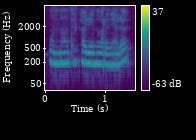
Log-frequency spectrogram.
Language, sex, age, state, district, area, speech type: Malayalam, female, 30-45, Kerala, Palakkad, rural, spontaneous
